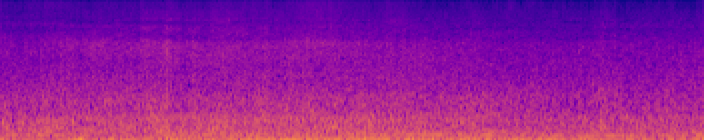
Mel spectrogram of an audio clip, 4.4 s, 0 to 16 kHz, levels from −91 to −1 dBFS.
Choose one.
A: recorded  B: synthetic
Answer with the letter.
A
